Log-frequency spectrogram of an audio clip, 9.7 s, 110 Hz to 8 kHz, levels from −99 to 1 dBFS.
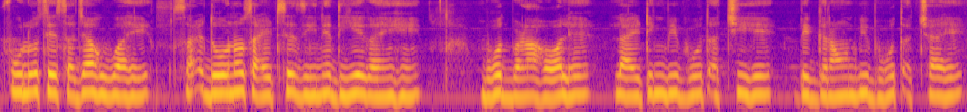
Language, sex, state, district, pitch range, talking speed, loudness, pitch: Hindi, female, Madhya Pradesh, Bhopal, 205-225 Hz, 165 wpm, -18 LUFS, 215 Hz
